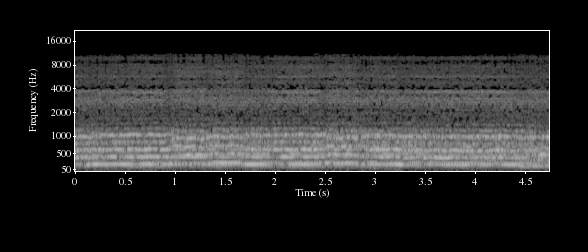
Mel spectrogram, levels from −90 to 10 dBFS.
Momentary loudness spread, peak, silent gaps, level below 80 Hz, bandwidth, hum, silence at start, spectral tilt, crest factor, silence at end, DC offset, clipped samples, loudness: 1 LU; -10 dBFS; none; -60 dBFS; 11.5 kHz; none; 0 s; -5.5 dB/octave; 12 dB; 0 s; under 0.1%; under 0.1%; -23 LUFS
